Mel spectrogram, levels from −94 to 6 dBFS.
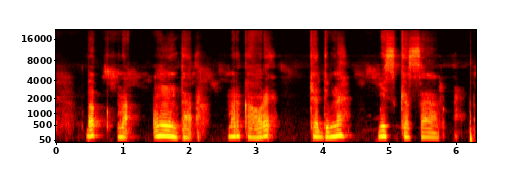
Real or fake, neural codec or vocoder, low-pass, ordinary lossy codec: fake; codec, 44.1 kHz, 7.8 kbps, Pupu-Codec; none; none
